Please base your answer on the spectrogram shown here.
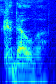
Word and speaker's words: Cordova: And it's Cordova, if you know the locals there, is how they say it.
